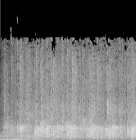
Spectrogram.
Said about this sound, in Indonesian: Wih, tepuk tangan.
